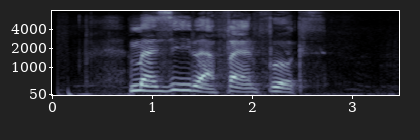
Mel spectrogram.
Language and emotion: Russian, angry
